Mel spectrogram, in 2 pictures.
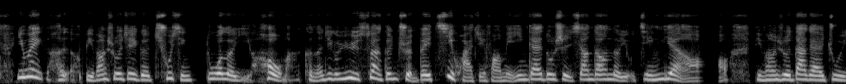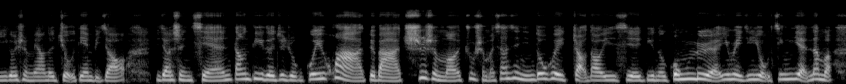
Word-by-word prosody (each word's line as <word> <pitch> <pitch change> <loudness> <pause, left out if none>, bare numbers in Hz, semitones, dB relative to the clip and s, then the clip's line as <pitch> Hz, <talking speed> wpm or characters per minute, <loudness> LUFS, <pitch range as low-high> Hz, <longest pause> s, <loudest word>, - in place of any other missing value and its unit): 因 325 - +4
为 345 -3 +4
很 215 -5 -6 0.2
比 190 - -2
方 220 +4 -2
说 255 +1 0
这 250 0 0
个 210 -2 0
出 275 +8 -1
行 205 -5 -3
多 260 0 +3
了 245 -5 +2
以 190 - -8
后 300 -3 +1
嘛， 200 - -14
可 210 - -6
能 190 +2 -4
这 250 - -2
个 245 - -1
预 275 0 +5
算 285 +3 -1
跟 250 +1 -1
准 245 - +1
备 215 0 +3
计 335 - +2
划 165 - -7
这 175 +3 -9
方 165 -1 -7
面， 170 +3 -7
应 215 +1 -1
该 240 0 0
都 240 0 0
是 215 -3 0
相 225 +6 -2
当 230 0 -1
地 210 -5 -1
有 175 - -5
经 225 +1 -2
验 250 -7 +2
哦。 75 - -9 0.5
比 210 - -4
方 215 +2 -1
说 220 0 +4
大 230 +2 +1
概 205 -2 +1
住 210 +1 -3
一 190 0 -4
个 200 0 +2
什 205 - -5
么 180 - -6
样 180 0 -5
的 185 - -2
酒 180 - -3
店 195 -1 -2
比 165 - -7
较 170 +1 -3 0.3
比 200 - -9
较 215 -2 +2
省 200 -1 -1
钱， 190 0 -1
当 240 +2 0
地 255 -1 0
的 210 -2 +5
这 220 +2 -2
种 195 -2 -2
规 240 +6 +3
划， 270 - +2
对 200 +5 +1
吧？ 165 -4 +1
吃 300 - +3
什 250 -6 +1
么、 175 0 -2
住 255 +6 -5
什 200 -4 -5
么， 180 - -8
相 265 +7 -2
信 280 -3 +1
您 210 -1 -1
都 255 +2 +4
会 250 -3 +3
找 200 - -2
到 190 -1 -2
一 195 +1 -2
些 195 +1 0
一 - - -2
定 200 +2 -3
的 190 - -3
攻 240 +5 +5
略， 250 -3 +4
因 230 - +1
为 235 - +3
已 - - -3
经 215 +3 -1
有 185 -5 +1
经 235 +4 -1
验。 245 - +2
那 240 - +1
么， 200 -6 0
215 Hz, 345 characters per minute, -23 LUFS, 190-245 Hz, 0.5 s, 预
